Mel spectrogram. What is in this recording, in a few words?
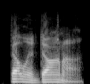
"belladonna", American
